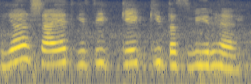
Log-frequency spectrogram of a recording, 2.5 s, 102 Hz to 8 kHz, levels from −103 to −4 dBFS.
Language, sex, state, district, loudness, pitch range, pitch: Hindi, female, Manipur, Imphal West, -14 LUFS, 270-315 Hz, 285 Hz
